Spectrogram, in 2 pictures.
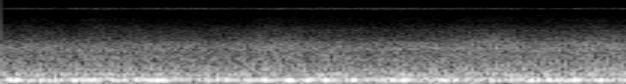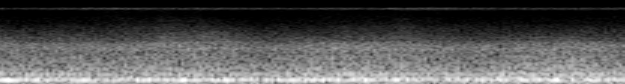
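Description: A train car rumbles and hums steadily as it rides along the track.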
